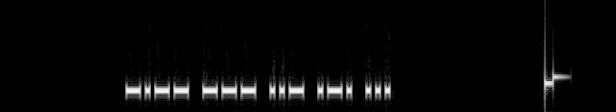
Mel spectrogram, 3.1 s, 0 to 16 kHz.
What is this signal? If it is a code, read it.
Morse code, heard as a keyed tone, about 53 wpm, 700 Hz. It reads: YOURS
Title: Sentences from Top 1500 Words - New Word Drill Alt - 50wpm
